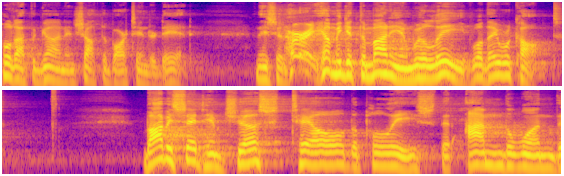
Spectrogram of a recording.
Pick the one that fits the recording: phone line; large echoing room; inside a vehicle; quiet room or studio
large echoing room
